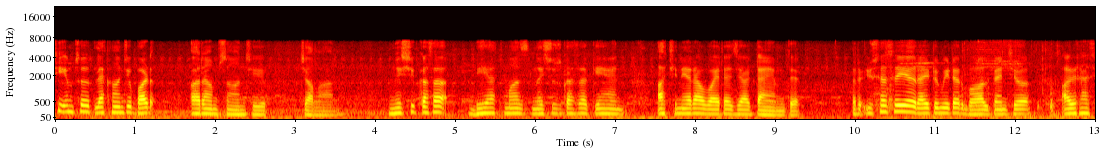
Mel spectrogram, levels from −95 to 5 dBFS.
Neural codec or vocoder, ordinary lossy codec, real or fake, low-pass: none; none; real; 7.2 kHz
